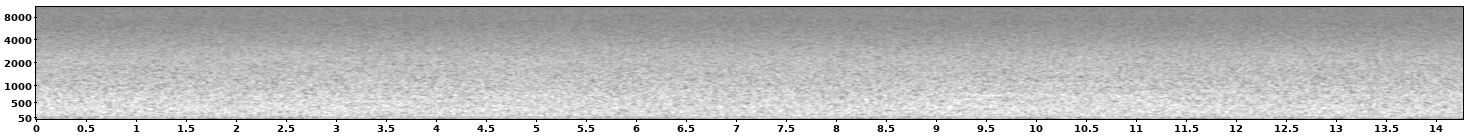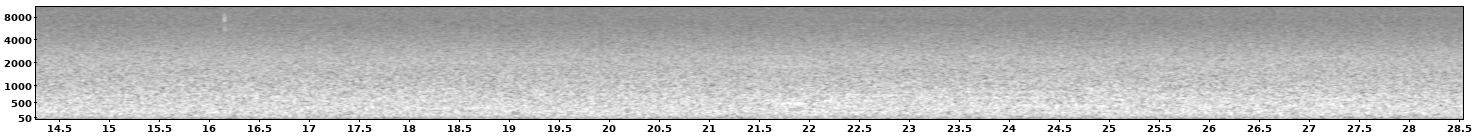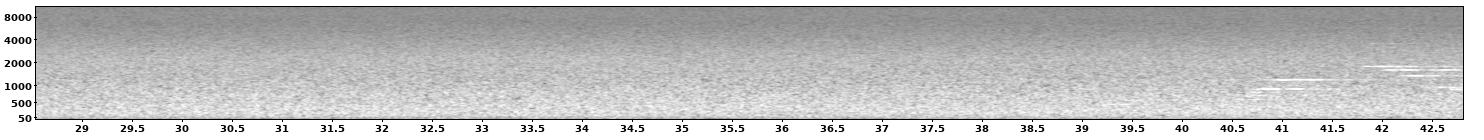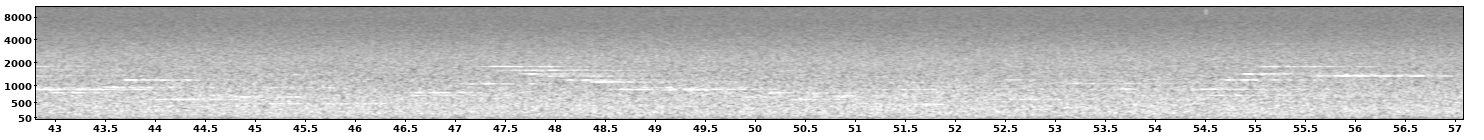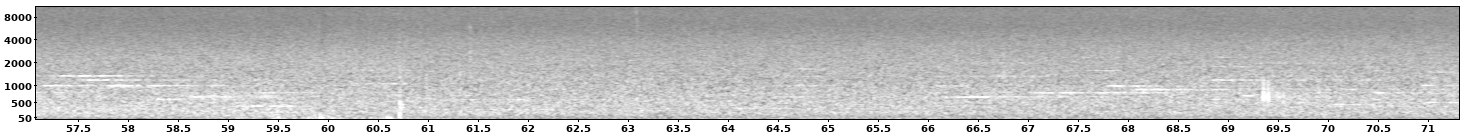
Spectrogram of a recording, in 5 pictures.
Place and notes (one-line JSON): {"title": "Pazinska Jama, Pazin, Hrvatska - Prehistoric rock", "date": "2014-08-12 17:30:00", "description": "Inside of a cave a stream is runing. A musician plays a fulte underground.", "latitude": "45.24", "longitude": "13.93", "altitude": "270", "timezone": "Europe/Zagreb"}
